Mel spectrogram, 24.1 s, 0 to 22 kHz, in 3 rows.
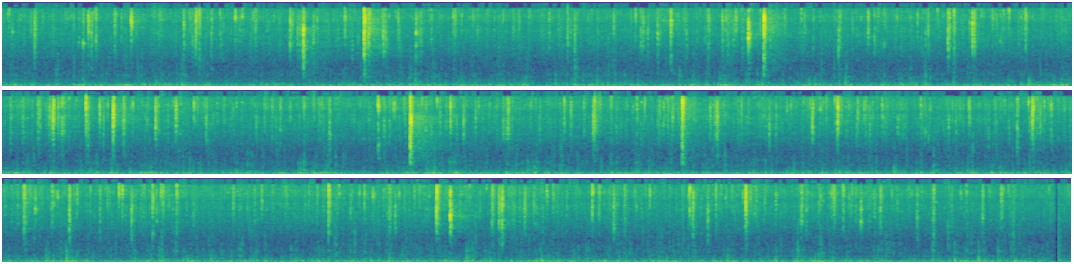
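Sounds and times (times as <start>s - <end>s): wood fire crackling and popping: 0.0s - 24.0s.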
